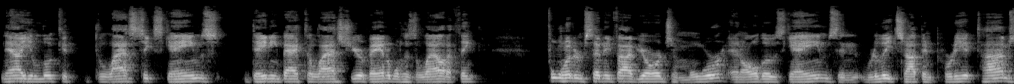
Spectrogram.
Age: 30-49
